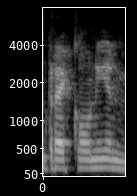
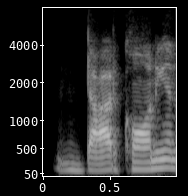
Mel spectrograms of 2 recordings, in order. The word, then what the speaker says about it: draconian: I was actually pronouncing it wrongly. Darkonian, I said something. Draconian it is.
